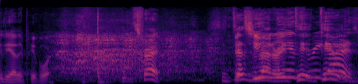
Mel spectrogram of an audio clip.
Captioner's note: laughter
